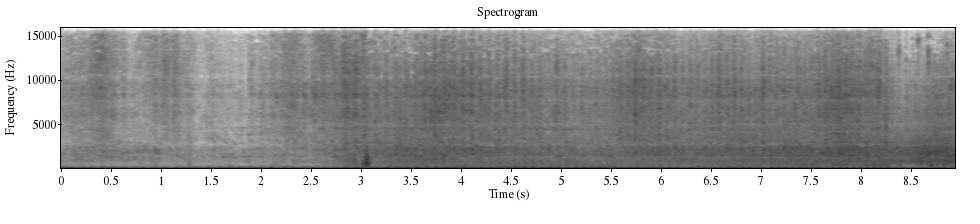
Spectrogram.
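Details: BMW 335i during a morning cold-start warm-up: a rough, uneven throbbing idle with an irregular pulse, likely a misfire. Plugs were changed 2.5 months ago, so the owner suspects a coil pack or injector. It ran normally after a restart.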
